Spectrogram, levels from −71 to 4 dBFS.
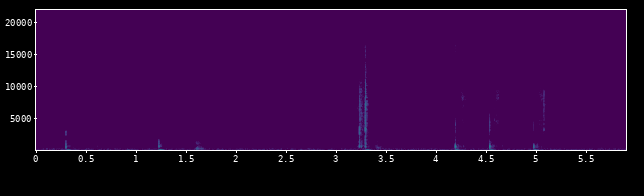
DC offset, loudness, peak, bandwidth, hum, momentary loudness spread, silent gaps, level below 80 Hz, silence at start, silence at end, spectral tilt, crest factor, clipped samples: under 0.1%; -53 LUFS; -22 dBFS; 16.5 kHz; none; 19 LU; none; -60 dBFS; 0 s; 0 s; -2.5 dB/octave; 34 dB; under 0.1%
